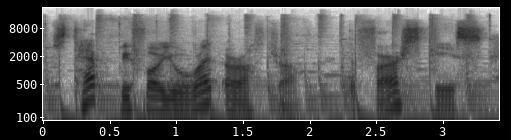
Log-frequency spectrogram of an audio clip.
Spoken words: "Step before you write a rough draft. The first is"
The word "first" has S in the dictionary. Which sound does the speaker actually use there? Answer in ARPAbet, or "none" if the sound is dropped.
S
